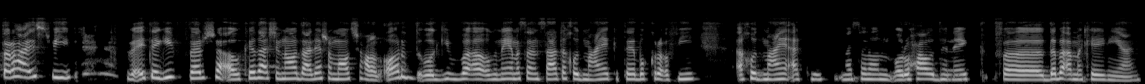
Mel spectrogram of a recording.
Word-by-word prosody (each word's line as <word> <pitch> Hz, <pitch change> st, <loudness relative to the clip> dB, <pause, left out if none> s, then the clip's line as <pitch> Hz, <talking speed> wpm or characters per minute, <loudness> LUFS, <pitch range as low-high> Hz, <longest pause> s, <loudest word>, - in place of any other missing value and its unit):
بالضبط -, -, +1 dB
هاروح 330 Hz, +4 st, +5 dB
أعيش 350 Hz, +2 st, +3 dB
فيه، 315 Hz, -2 st, +2 dB, 0.6 s
بقيت 255 Hz, +4 st, +1 dB
أجيب 310 Hz, +4 st, +3 dB
فَرشة 295 Hz, +2 st, +2 dB
أو 235 Hz, -4 st, +1 dB
كده 285 Hz, +5 st, +3 dB
عشان 275 Hz, -2 st, -1 dB
أقعد 260 Hz, -1 st, +2 dB
عليه 235 Hz, +3 st, +2 dB
عشان 270 Hz, -2 st, -1 dB
ما 245 Hz, -, +2 dB
أقعدش 250 Hz, +2 st, 0 dB
على 220 Hz, -5 st, +1 dB
الأرض 295 Hz, -, 0 dB
وأجيب 220 Hz, +3 st, -1 dB
بقى 240 Hz, -1 st, +3 dB
أغنية 240 Hz, +3 st, -1 dB
مثلًا 255 Hz, 0 st, -1 dB
ساعات 245 Hz, +1 st, 0 dB
آخد 255 Hz, -3 st, +1 dB
معايا 225 Hz, +2 st, -1 dB
كتاب 245 Hz, -1 st, -2 dB
أقرأ 245 Hz, -2 st, -1 dB
فيه، 245 Hz, +3 st, -2 dB, 0.4 s
آخد 270 Hz, -5 st, +1 dB
معايا 235 Hz, +1 st, +1 dB
أكل 235 Hz, 0 st, -5 dB, 0.2 s
مثلًا 240 Hz, 0 st, -2 dB, 0.2 s
وأروح 230 Hz, +4 st, +1 dB
أقعد 240 Hz, -2 st, +2 dB
هناك، 230 Hz, +1 st, -3 dB, 0.2 s
فده 215 Hz, -1 st, +2 dB
بقى 245 Hz, -2 st, +2 dB
مكاني 225 Hz, -3 st, -1 dB
يعني. 180 Hz, 0 st, -6 dB
245 Hz, 200 wpm, -23 LUFS, 230-270 Hz, 0.6 s, هاروح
